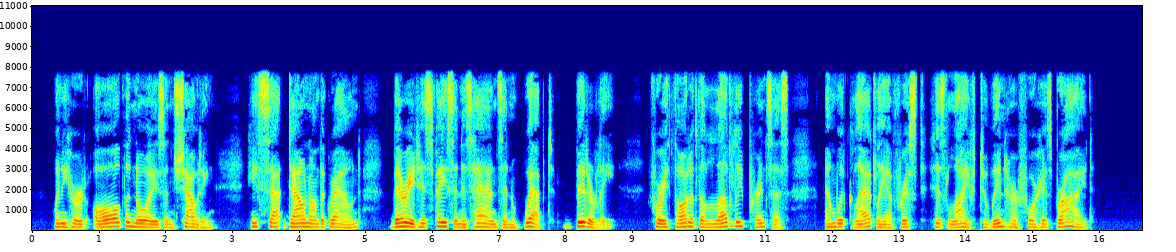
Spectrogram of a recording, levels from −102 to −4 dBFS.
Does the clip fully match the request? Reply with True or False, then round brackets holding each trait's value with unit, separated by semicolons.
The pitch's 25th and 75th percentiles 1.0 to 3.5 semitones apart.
True (2.8 semitones)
